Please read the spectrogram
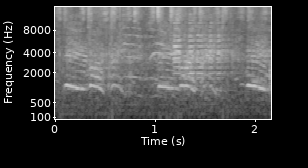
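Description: A bird-like chirp, a short tone ending in quick hooked glides, repeating about once a second. A thin steady whistle-like tone sounds between two of the chirps, about a second in.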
